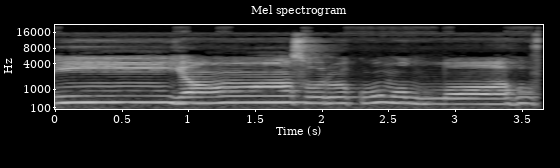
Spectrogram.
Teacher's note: مشدد یا ہے نا، تو یا حروف یرملون میں سے ہے، اب نون نہیں آواز دے گا، حمزہ کو ہم نے یا کے ساتھ ملانا ہے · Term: نون خاموش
